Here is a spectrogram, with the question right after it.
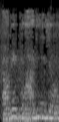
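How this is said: The stress falls on the word বাড়ি. I will go home, not anywhere else. "বাড়ি"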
